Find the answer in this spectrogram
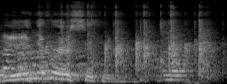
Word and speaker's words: university: How many syllables does that word have? Univer. So, there are five syllables and you only had four. Okay. Okay. So three, two, one. Very good. University.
